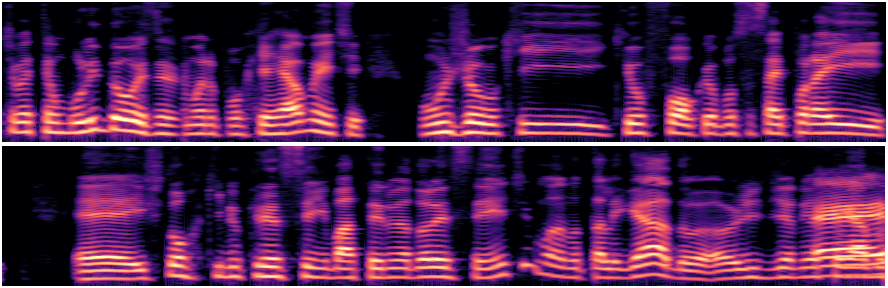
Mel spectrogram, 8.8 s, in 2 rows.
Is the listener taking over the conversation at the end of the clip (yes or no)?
yes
